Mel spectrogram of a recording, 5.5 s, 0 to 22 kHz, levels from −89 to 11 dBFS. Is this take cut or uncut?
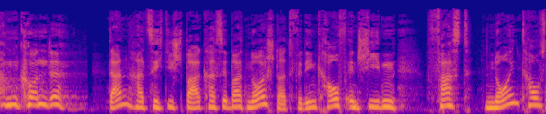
cut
